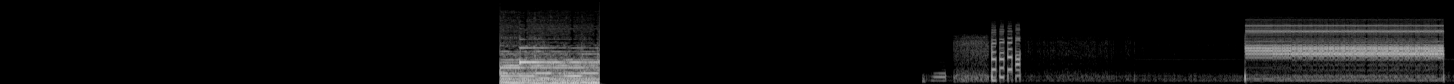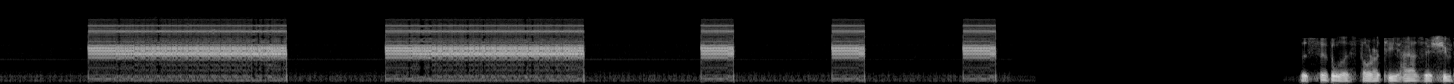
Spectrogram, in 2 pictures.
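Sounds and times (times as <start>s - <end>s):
faint steady hiss: 9.2s - 24.9s
harsh buzzing alert tones: 9.3s - 10.3s, 12.4s - 14.5s, 15.4s - 17.5s, 18.3s - 20.5s, 21.5s - 22.0s, 22.8s - 23.3s, 24.2s - 24.6s.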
